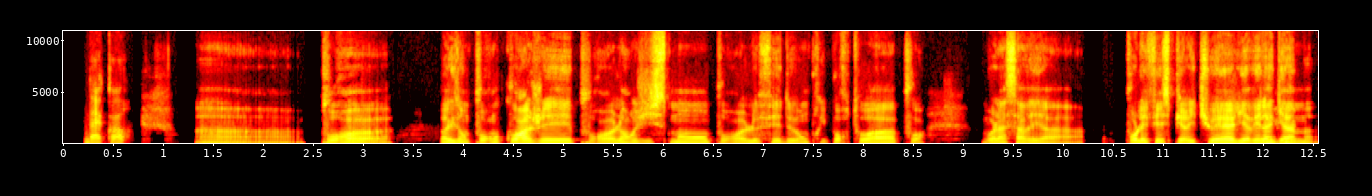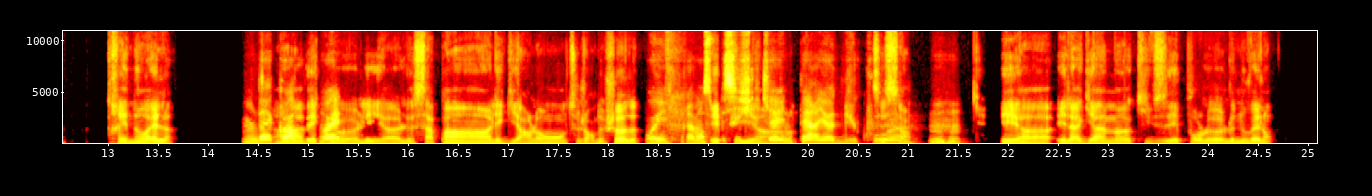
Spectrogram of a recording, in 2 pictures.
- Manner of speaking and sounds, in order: "l'enrichissement" said as "l'enregissement"
- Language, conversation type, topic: French, podcast, Peux-tu nous raconter une collaboration créative mémorable ?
